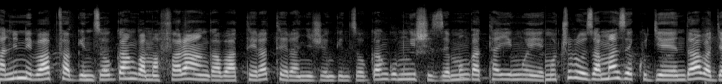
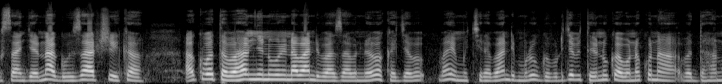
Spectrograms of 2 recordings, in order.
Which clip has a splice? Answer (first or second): first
